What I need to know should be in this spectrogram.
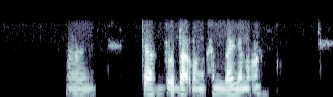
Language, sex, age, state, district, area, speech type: Santali, male, 18-30, Jharkhand, East Singhbhum, rural, conversation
